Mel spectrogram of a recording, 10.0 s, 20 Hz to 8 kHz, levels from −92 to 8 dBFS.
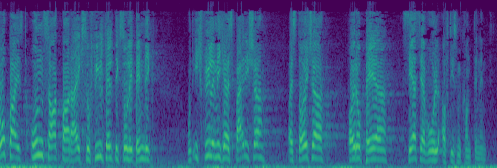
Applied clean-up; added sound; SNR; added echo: none; Wind; 7 dB; none.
